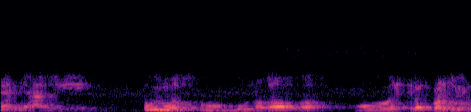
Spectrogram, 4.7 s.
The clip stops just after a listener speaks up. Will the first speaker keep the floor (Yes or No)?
Yes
